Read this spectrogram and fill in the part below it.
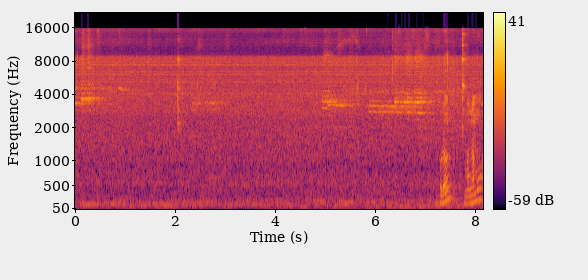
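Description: A spoon scrapes spread across toasted bread.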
